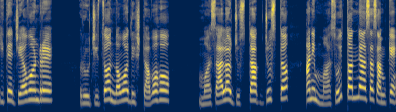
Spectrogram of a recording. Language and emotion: Goan Konkani, surprised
